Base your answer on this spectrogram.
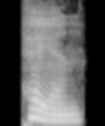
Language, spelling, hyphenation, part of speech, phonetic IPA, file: Hungarian, helyen, he‧lyen, noun, [ˈhɛjɛn], Hu-helyen.ogg
- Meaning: superessive singular of hely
